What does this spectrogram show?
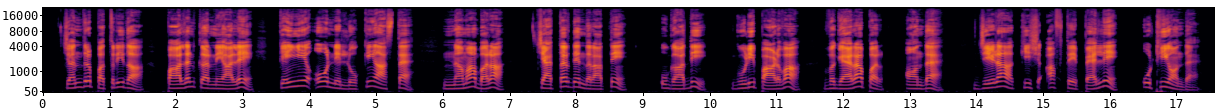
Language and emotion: Dogri, neutral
